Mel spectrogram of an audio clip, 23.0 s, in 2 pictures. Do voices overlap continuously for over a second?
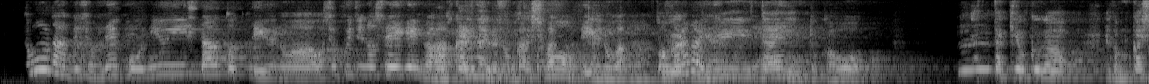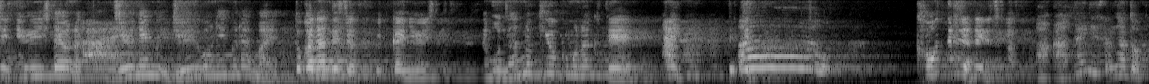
Yes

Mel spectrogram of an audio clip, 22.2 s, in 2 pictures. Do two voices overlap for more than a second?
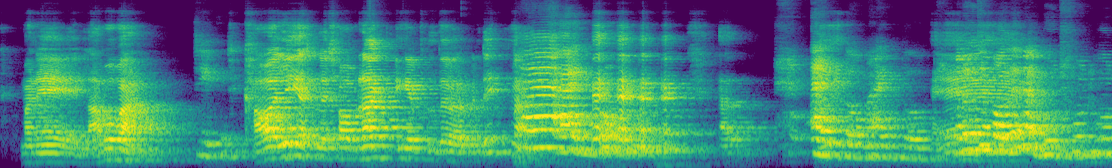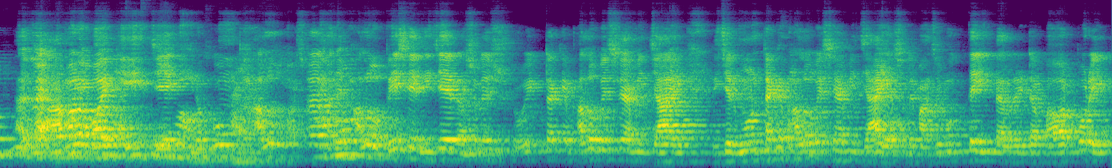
Yes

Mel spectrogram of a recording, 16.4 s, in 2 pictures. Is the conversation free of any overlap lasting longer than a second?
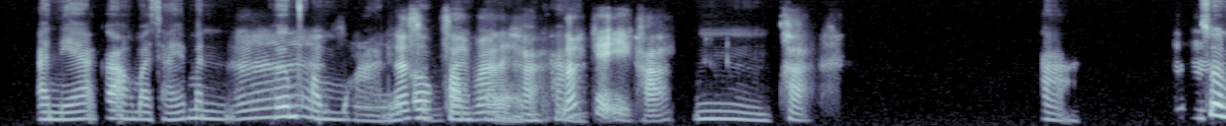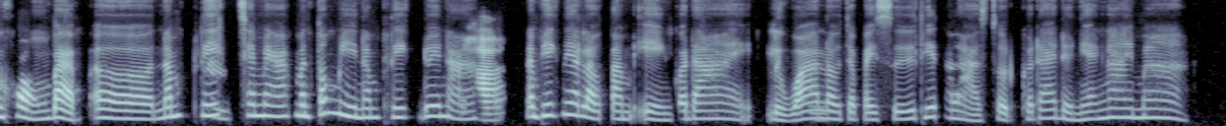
No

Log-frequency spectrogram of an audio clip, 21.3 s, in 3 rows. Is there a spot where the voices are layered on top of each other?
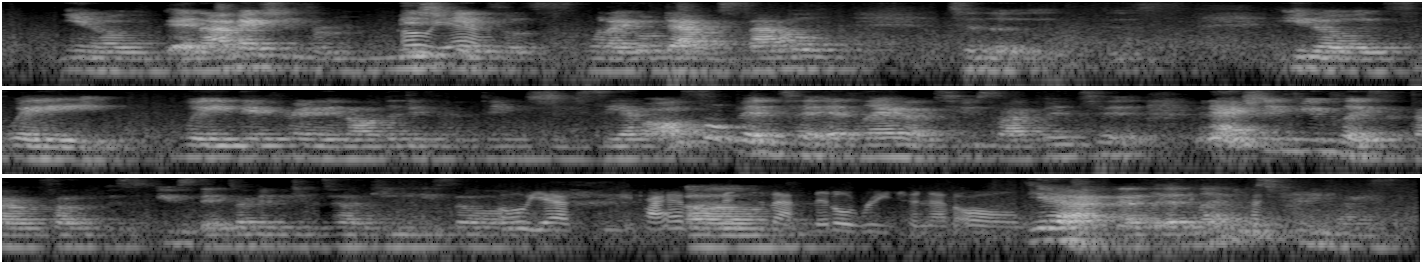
Yes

